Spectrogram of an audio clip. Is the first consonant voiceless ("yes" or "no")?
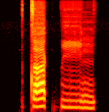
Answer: yes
